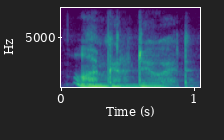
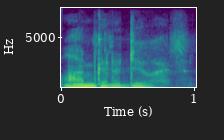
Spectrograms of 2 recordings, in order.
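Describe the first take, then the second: First: A sly whispered echo of the same line; whispered repeat. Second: Said in the usual way. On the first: Acted. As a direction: say it again under your breath, unvoiced. Yaka insists on striking the monk.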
